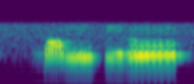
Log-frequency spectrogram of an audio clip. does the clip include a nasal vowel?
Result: yes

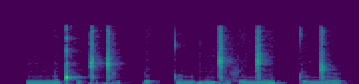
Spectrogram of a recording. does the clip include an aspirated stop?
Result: yes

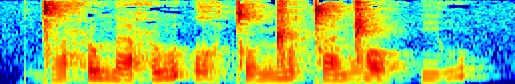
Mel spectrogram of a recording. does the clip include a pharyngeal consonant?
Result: yes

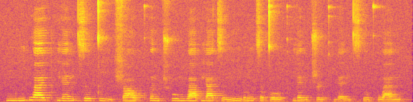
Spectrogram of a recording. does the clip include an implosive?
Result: no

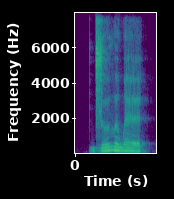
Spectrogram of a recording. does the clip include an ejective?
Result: no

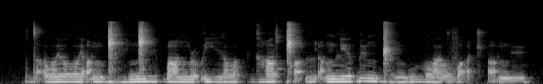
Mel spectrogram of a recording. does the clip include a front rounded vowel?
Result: yes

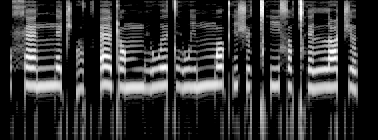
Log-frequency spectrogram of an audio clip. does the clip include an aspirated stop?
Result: yes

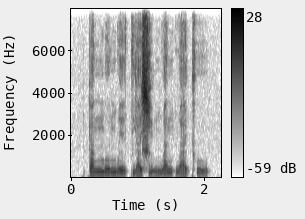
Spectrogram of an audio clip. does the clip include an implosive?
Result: no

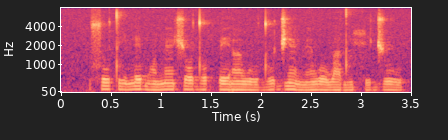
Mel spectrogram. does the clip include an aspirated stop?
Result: no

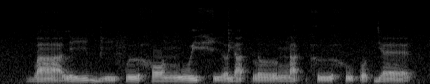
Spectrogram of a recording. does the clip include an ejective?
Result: no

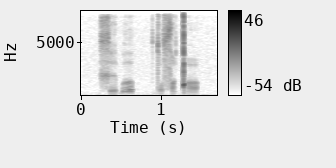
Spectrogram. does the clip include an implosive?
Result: yes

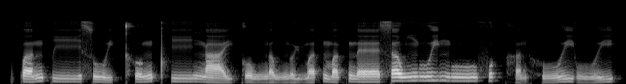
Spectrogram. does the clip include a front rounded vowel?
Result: no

